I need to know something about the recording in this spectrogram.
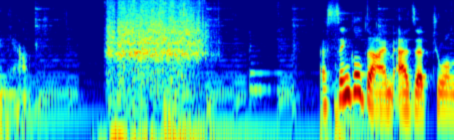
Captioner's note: coins clinking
